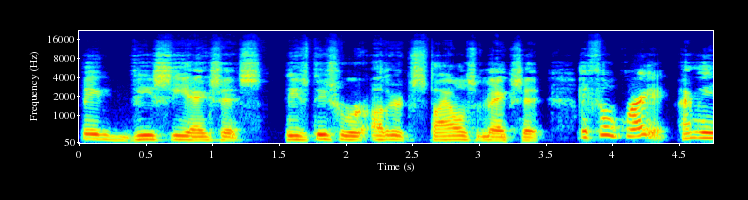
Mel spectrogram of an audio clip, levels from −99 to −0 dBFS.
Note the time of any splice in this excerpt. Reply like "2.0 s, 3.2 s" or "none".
3.7 s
